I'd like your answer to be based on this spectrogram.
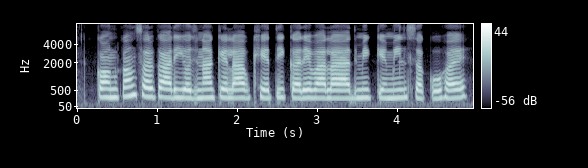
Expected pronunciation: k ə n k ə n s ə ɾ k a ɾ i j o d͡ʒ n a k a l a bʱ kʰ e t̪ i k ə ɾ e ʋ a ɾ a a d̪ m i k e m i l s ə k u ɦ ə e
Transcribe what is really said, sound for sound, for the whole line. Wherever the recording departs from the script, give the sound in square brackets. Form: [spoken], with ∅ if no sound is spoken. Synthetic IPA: k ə n k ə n s ə ɾ k a ɾ i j o d͡ʒ n a k [e] l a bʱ kʰ e t̪ i k ə ɾ e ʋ a [l] a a d̪ m i k e m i l s ə k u ɦ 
